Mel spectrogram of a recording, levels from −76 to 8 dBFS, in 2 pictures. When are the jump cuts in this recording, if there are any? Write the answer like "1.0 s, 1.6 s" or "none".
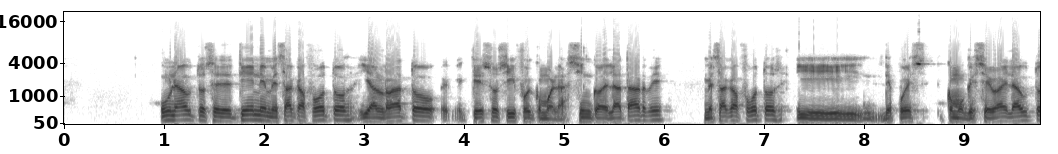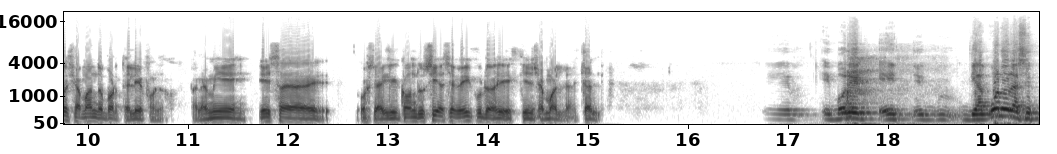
6.4 s, 12.5 s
